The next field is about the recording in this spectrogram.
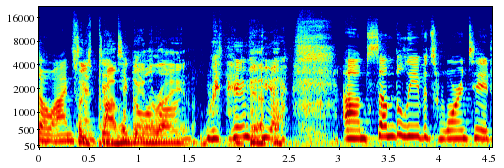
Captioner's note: laugh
